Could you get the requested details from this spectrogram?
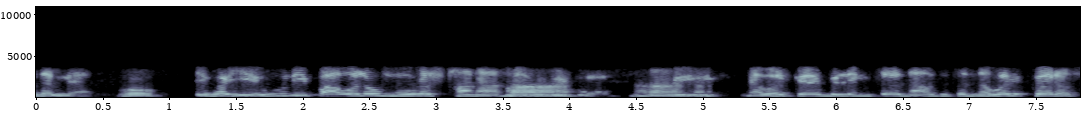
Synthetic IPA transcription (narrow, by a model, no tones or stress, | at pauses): bəd̪əlːja̰t̪ɦo | t̪iʋ̤ajeʋuniːpaʋəlomuɭəst̪ʰanaəsabiʈəaiː | nəʋəlkəɾbilɖiŋɡt͡sənaʋt̪at͡sənəʋəlkəɾəs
